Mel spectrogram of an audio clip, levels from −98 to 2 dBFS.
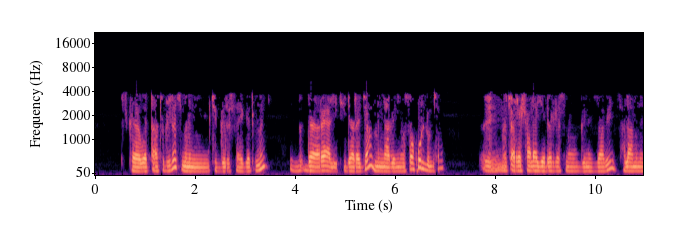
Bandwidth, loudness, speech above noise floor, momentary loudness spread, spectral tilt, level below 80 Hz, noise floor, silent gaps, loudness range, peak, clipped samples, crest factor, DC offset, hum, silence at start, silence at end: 4 kHz; -20 LUFS; 52 dB; 9 LU; -7 dB/octave; -60 dBFS; -72 dBFS; none; 3 LU; -6 dBFS; under 0.1%; 16 dB; under 0.1%; none; 0.7 s; 0 s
